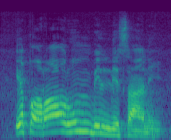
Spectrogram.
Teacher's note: اقرار باللسان، یہ ہم نے بیان کیا تھا کہ جب نون ساکن یا نون تنوین کے بعد با آ جائے تو وہاں ہم اقلاب کریں گے، یعنی اس نون ساکن یا اس تنوین کو میم کے ساتھ بدل دیں گے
